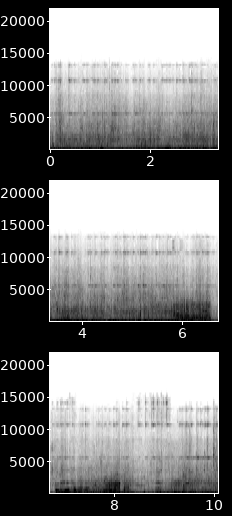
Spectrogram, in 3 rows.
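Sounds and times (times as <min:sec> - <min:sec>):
bike tyres rattling over dirt: 0:00.0 - 0:10.0
wind on microphone: 0:00.0 - 0:10.0.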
